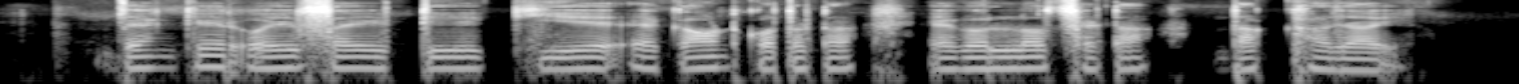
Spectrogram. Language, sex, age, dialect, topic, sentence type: Bengali, male, 25-30, Jharkhandi, banking, statement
